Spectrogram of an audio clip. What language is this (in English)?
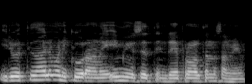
Malayalam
